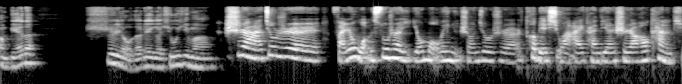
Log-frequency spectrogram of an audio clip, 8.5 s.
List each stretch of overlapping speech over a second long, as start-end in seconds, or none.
none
